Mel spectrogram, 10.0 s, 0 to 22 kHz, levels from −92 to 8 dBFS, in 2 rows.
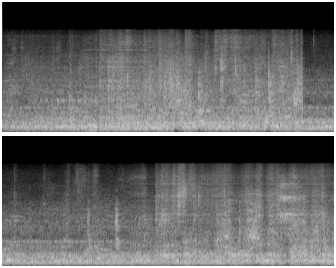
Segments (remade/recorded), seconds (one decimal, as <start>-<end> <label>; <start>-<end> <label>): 0.0-1.2 recorded; 1.2-2.2 remade; 2.2-6.9 recorded; 6.9-10.0 remade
